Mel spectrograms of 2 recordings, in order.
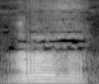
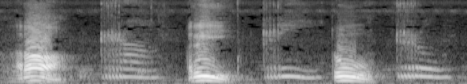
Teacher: Ro sendiri mempunyai sifat takrir. Jadi bergetarnya dibatasi satu atau dua getaran. Tidak lama untuk bergetarnya.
